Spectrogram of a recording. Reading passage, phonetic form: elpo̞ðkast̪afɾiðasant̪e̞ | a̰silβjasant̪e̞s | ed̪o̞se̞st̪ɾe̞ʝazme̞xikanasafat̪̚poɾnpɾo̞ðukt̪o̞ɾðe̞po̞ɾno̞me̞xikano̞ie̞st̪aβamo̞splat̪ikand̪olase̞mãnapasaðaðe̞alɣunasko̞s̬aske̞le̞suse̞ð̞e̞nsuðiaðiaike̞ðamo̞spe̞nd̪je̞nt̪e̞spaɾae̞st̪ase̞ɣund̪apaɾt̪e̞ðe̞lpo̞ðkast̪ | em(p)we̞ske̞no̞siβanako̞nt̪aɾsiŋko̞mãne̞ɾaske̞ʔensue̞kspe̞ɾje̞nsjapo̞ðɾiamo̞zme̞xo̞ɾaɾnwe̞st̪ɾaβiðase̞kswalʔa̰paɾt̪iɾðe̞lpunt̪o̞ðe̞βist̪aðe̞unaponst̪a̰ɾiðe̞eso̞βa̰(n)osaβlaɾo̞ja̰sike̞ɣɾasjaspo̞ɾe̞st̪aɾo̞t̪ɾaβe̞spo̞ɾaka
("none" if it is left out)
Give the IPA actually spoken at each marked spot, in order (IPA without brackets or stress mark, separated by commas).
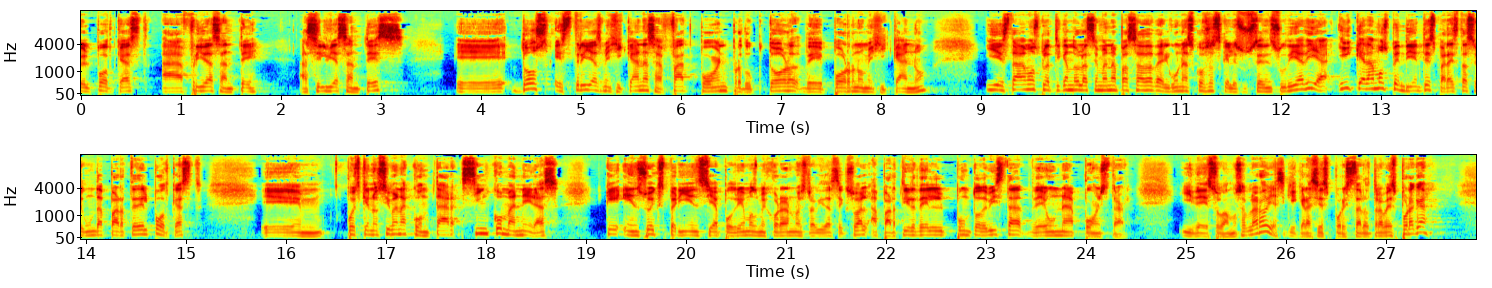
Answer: p, m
